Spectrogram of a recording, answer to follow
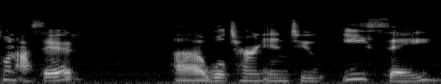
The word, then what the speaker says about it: hice: And then our last one, hacer, will turn into hice. Remember the H is silent.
